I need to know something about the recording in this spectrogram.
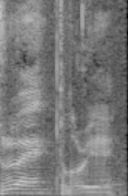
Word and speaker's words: Deslauriers: So, Jeff Jeff Deloreier, there you go. That's the correct way to say the name, everybody.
